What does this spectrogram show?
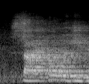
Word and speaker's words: psychology: So again, the additional 5 S's of training is stature, or structure, psychology, because it does not pronounce the P anyway, sustenance, and I'm very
